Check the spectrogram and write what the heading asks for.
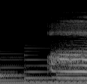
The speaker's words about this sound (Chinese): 妈妈讲了我最喜欢的故事，我打了个大大的哈欠。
